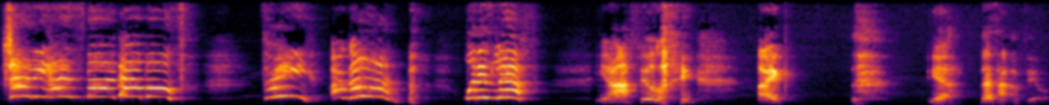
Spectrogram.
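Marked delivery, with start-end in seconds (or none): 0.0-5.3 much higher, exasperated teacher voice breaking into a laugh; exasperated God. Retold or imitated. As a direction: spell it out, out of patience, laughing at the end. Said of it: "And God like".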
